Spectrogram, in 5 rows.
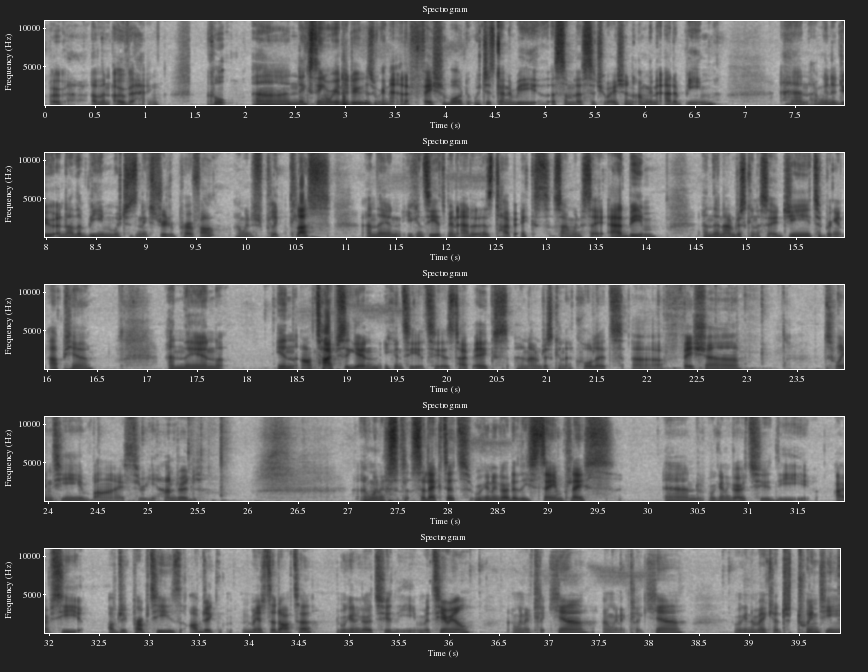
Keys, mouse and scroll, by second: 0.4 click, 6.6-14.3 drag, 15.0 g, 16.8 click, 18.2 click, 19.3 click, 19.6-25.6 drag, 25.1 0, 27.1 click, 29.0 click, 36.2 click, 37.6 click, 38.7-39.9 drag.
